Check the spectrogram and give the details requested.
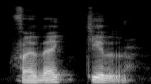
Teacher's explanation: را ساکن سے پہلے زیر ہے اس لیے را باریک ہوگی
